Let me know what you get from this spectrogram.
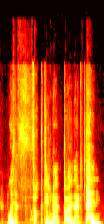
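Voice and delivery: hissed whispered curse; regretful whisper. Retold or imitated. Her inner self regretting the pen, whispered curse. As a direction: whisper it like a bitter regret to yourself.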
